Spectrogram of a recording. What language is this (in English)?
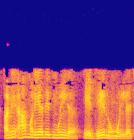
Gujarati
